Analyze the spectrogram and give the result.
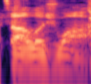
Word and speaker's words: Lajoie: It's Lajoie.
